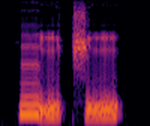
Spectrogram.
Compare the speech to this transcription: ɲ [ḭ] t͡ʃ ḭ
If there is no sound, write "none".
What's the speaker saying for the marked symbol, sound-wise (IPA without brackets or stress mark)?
ḭ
